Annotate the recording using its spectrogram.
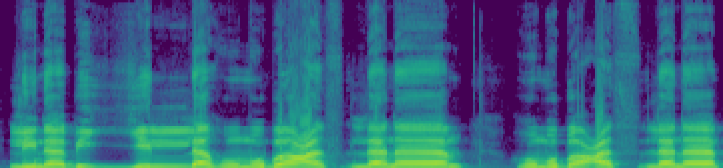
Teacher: جی یہاں پر ہم کریں گے ادغام لیکن بغیر غننے کے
